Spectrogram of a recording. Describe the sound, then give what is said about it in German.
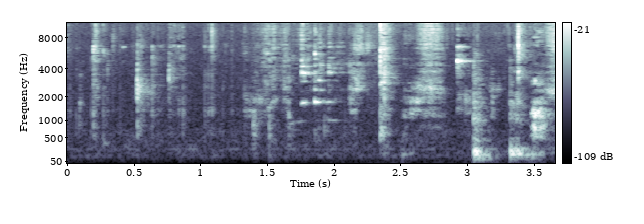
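A person drinks cola: soft clinks and faint rustles lead into louder gulping swallows near the end, all quiet and close. “Ah, der, der eifrige Kenner wird wissen, es ist Cola, was ich hier gerade trinke.”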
